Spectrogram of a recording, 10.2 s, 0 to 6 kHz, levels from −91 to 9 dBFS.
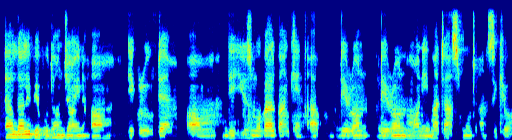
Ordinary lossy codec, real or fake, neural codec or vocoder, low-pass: none; real; none; 5.4 kHz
